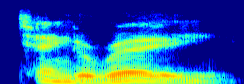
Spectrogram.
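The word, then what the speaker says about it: Tanqueray: Tangeray is how you say it.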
